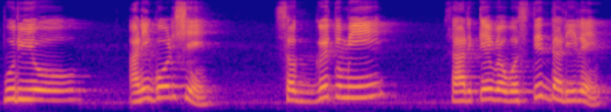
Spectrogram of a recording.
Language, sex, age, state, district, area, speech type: Goan Konkani, female, 60+, Goa, Canacona, rural, spontaneous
